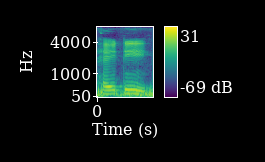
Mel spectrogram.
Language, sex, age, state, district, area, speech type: Odia, male, 18-30, Odisha, Nuapada, urban, read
